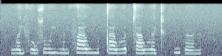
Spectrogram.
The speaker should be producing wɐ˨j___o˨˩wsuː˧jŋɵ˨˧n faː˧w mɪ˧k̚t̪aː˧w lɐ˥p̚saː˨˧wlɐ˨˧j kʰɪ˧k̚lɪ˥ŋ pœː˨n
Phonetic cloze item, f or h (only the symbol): f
